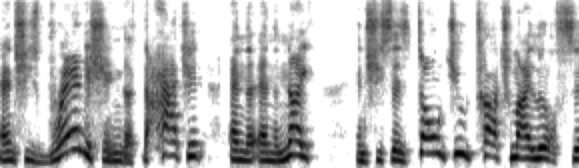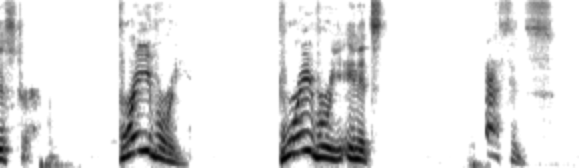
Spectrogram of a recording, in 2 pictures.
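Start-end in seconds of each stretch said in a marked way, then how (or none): 4.1-6.2 mock high, fierce, brave girl's cry. Retelling a girl with a hatchet defending her sister: imitating a girl yelling. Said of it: "she's yelling".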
